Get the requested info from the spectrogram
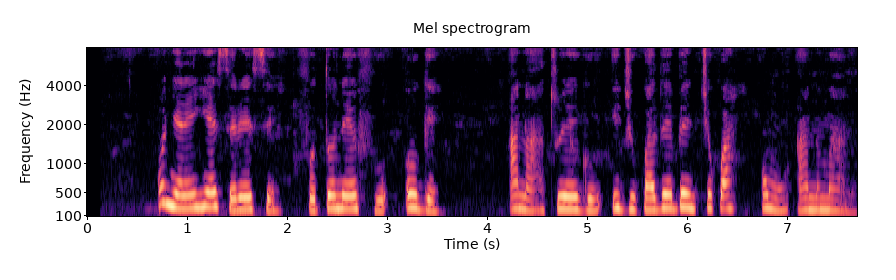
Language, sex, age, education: Igbo, female, 15-29, tertiary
